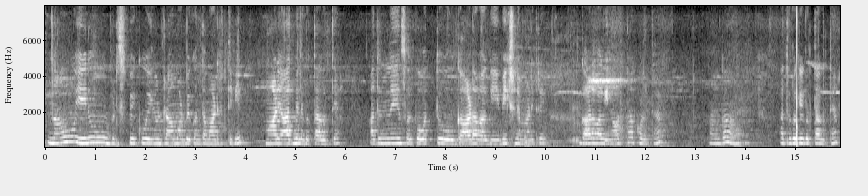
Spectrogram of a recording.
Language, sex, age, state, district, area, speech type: Kannada, female, 18-30, Karnataka, Davanagere, rural, spontaneous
